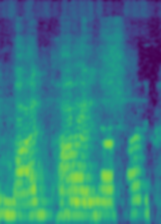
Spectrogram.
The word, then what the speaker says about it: Mod Podge: on there hmm yeah Margie said it right mod mod podge I don't know why I add the extra G on that and I do the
